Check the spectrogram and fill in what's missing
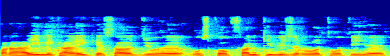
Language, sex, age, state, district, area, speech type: Urdu, male, 45-60, Uttar Pradesh, Gautam Buddha Nagar, rural, spontaneous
